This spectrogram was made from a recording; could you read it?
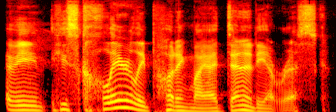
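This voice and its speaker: A man's voice: mid-range voice, sing-song, measured pace, dry recording, clean studio sound, voice pushed up. A man voicing an anxious teenage half-ghost hero who talks in a fretful, exasperated way, in a fan storybook reading. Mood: incredulous.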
